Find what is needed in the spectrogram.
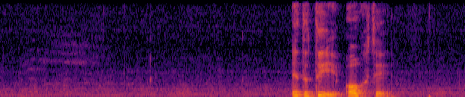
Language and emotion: Russian, positive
